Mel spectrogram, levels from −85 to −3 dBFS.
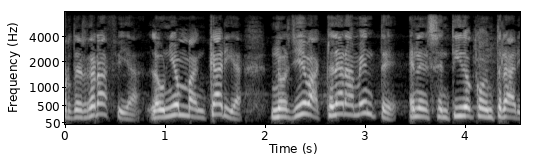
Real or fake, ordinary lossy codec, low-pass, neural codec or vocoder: real; none; 7.2 kHz; none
